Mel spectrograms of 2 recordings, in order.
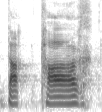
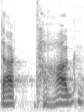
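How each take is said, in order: First: The word is said with Klingon-style sounds. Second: The word is said with English-like sounds. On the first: The word is adapted to Klingon rules. "So I Klingonized it to daktag" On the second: The writers' made-up pronunciation. "pronounced daktag, I guess"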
